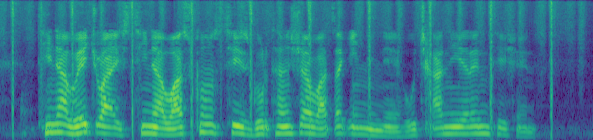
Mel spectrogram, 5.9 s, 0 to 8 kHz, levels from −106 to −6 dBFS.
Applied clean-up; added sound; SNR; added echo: none; Rattle (instrument); 11 dB; none.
